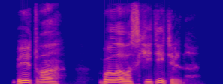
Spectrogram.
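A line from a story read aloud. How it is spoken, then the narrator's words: Hoarse wheeze. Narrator (Russian): прохрипел он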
